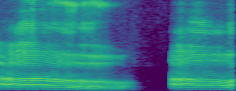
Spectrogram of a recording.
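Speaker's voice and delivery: pretend surprise. Teaching vowel sounds, demonstrating the long O: acting surprised. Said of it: "it's as if we're surprised".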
